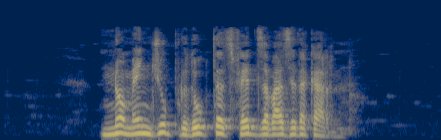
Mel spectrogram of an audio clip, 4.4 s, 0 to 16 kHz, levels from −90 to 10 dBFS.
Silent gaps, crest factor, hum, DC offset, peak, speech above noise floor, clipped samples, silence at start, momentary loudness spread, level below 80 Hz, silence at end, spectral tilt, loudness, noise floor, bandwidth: none; 18 dB; none; under 0.1%; -2 dBFS; 57 dB; under 0.1%; 1 s; 7 LU; -56 dBFS; 1 s; -7 dB/octave; -17 LUFS; -74 dBFS; 7.8 kHz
